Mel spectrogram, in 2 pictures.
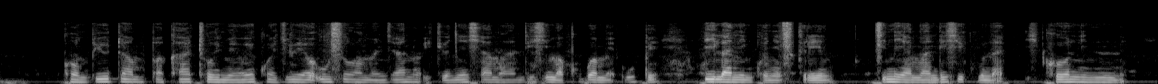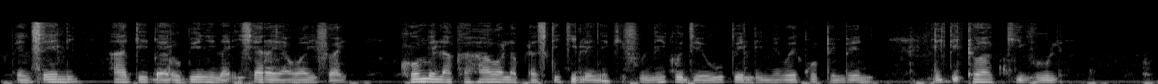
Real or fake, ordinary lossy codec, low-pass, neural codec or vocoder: fake; AAC, 48 kbps; 7.2 kHz; codec, 16 kHz, 8 kbps, FreqCodec, larger model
